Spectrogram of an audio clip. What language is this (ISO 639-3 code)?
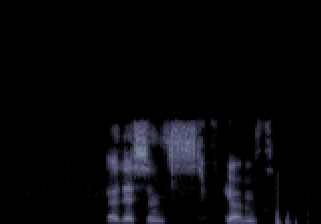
kab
